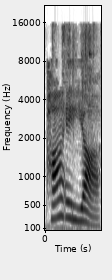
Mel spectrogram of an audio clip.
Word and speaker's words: paella: Paella, pronounced pa-e-ya, is one of Spain's most iconic and beloved dishes.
